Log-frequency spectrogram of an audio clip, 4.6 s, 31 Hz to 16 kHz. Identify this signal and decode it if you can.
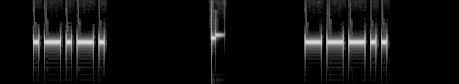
Morse code, heard as a keyed tone, about 22 wpm, 700 Hz. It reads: <AR> 8
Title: Single Character (Letter:Number:Punctuation:Prosign) Alt 22wpm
